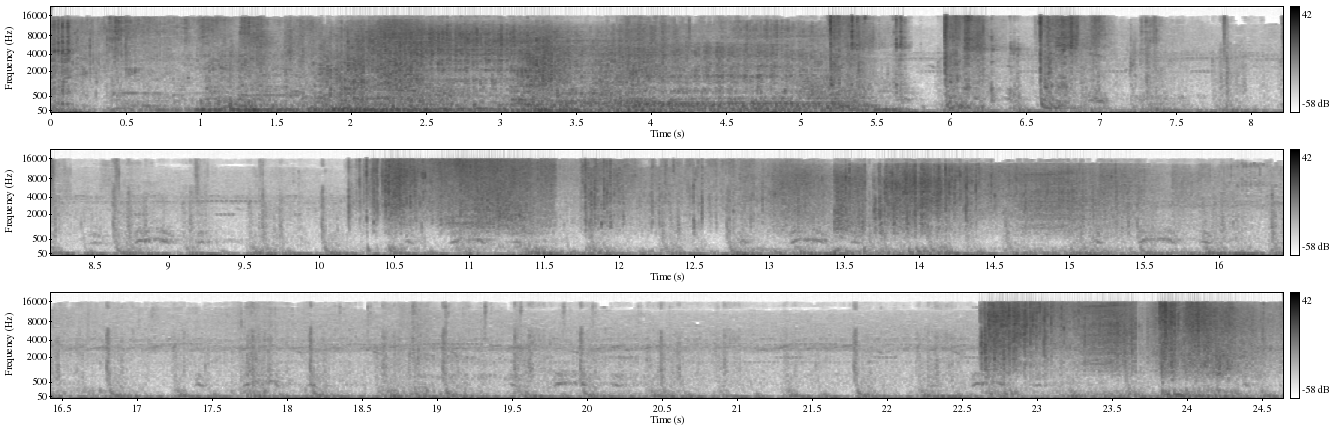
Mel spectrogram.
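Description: Heavy footsteps of a large creature thud steadily on the ground.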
